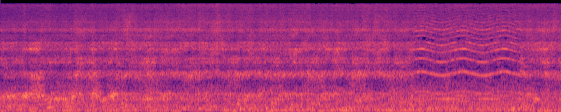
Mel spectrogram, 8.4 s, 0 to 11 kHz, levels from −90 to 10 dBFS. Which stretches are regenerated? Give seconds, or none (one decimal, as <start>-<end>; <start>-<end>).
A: 0.0-6.2; 7.8-8.4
